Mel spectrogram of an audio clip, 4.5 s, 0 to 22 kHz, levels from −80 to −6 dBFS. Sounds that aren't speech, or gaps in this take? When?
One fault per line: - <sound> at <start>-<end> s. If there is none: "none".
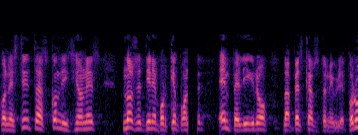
- dropout at 2.3-2.5 s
